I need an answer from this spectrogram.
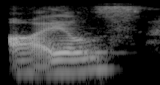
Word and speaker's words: isles: ielts i-s-l-e-s isles so if you should ever see isles that is the abbreviation of islands and again the s is considered to be silent okay historical landmarks please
